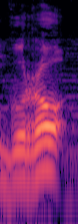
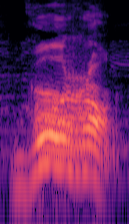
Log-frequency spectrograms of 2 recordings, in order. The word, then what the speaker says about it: guru: kabataan ang tawag ni ang pronunciation nila ay guro guro Opo oo hindi po ang tamang pronunciation yan Kung nabubuhay si chelli mababatukan kayo e Guru ang teacher ay Guru Ayan sige Ano ang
